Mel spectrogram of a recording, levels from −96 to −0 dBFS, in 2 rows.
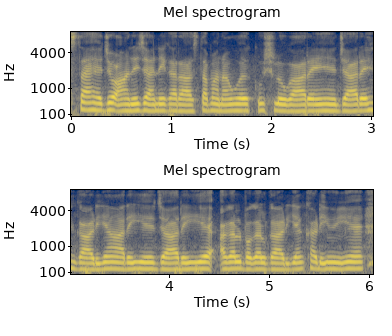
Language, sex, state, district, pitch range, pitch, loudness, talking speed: Hindi, male, Rajasthan, Churu, 180-185 Hz, 185 Hz, -13 LUFS, 290 wpm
